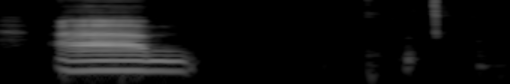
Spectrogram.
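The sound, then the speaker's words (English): A mouse clicking through slides: a few short, sharp, quiet clicks spaced apart in near silence, following a brief voiced sound at the start. “All right, maybe we'll just break it down. We'll just click through.”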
